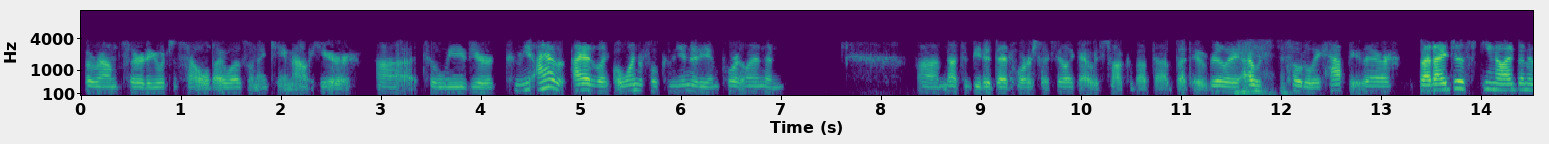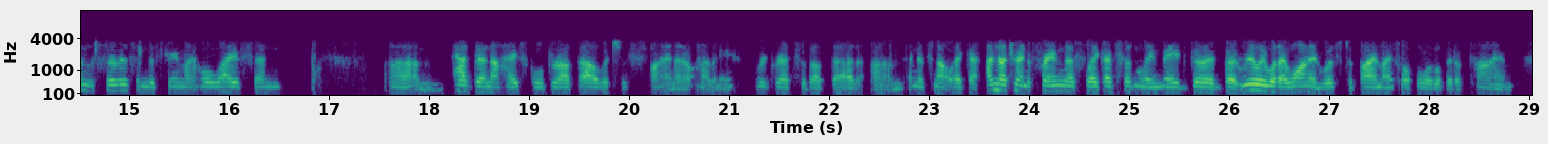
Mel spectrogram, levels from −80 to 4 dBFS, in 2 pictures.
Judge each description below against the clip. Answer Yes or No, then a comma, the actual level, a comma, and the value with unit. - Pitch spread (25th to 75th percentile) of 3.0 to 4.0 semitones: Yes, average, 3.4 semitones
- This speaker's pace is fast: Yes, fast, 240 wpm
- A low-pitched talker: No, medium, 150 Hz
